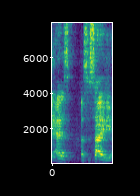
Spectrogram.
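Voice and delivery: ordinary talk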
